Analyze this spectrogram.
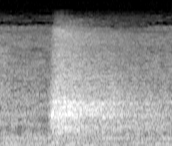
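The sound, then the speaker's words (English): A single sharp, breathy exhale from someone catching their breath. It is faint and starts abruptly, then trails off over about a second. “I'm catching my breath.”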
